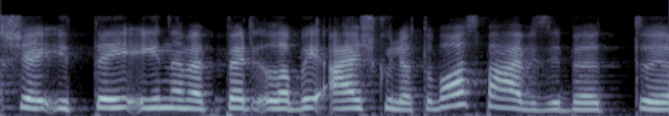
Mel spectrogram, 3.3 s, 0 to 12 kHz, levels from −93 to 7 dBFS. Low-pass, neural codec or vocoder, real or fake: 7.2 kHz; none; real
